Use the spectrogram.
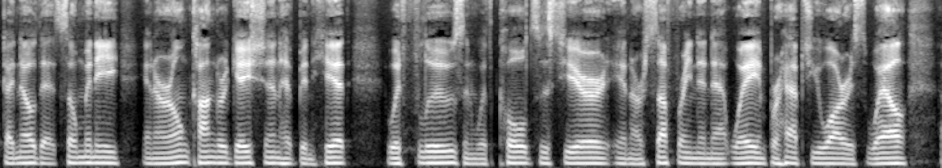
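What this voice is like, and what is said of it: Slightly hoarse voice. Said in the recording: “my voice is a little hoarse, it's because I'm fighting a cold”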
